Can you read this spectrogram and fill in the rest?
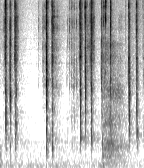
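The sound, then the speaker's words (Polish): Crisp computer keyboard typing in irregular bursts of quick clacks with brief pauses between groups, and no voices, as a Markdown heading is typed with keyboard echo turned on. “Czytaj pisane znaki tak. Hasz. Spacja. Krzyżyk, spacja.”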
